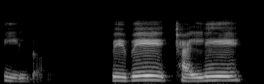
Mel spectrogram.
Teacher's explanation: mayor fuerza de voz en la última eh sílaba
